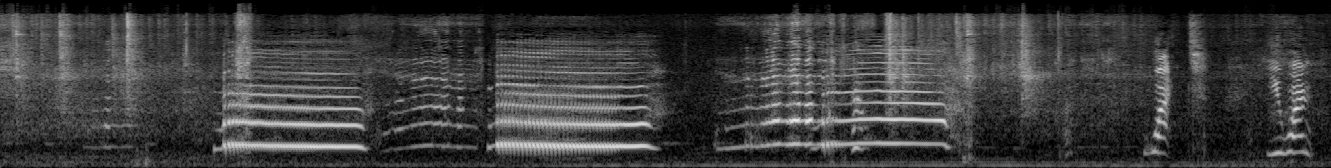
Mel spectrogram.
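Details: English Bulldog male whining, wanting through the fence to reach the greyhounds: three long tonal cries of about a second each, steady then sagging, with broken squeaky whimpers and a man's voice talking between them.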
